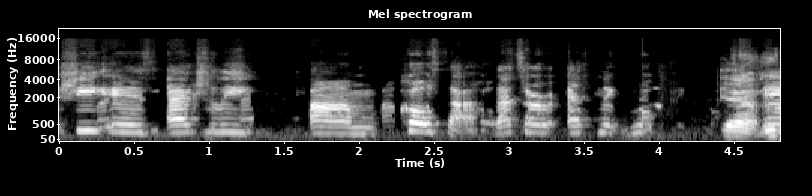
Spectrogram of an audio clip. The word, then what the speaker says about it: Xhosa: She is actually Xhosa. That's her ethnic group. Yeah. And technically it's pronounced Xhosa. but okay. Yeah. Yes. Xhosa.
